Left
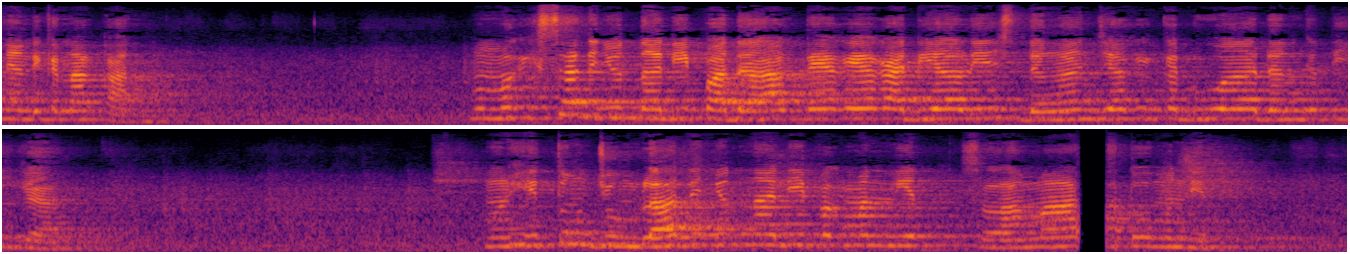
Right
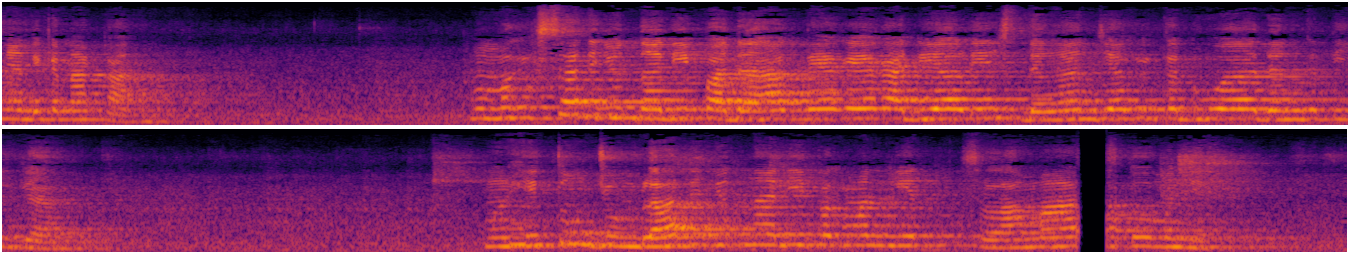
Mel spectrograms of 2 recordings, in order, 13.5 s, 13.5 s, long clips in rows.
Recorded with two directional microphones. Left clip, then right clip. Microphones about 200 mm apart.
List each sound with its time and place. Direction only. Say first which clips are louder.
0.0 s a sound: left 1 dB; 25° right (ahead or behind)
2.3 s a woman's voice: right 2 dB; 25° right (ahead or behind)
9.2 s a woman's voice: right 3 dB; 30° right (ahead or behind)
